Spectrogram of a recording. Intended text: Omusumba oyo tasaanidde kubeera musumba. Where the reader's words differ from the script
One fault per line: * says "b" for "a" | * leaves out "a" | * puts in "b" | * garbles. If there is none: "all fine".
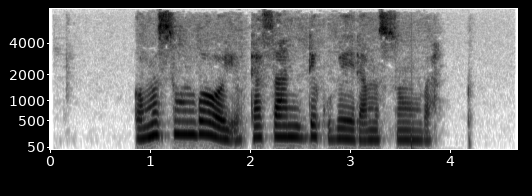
all fine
